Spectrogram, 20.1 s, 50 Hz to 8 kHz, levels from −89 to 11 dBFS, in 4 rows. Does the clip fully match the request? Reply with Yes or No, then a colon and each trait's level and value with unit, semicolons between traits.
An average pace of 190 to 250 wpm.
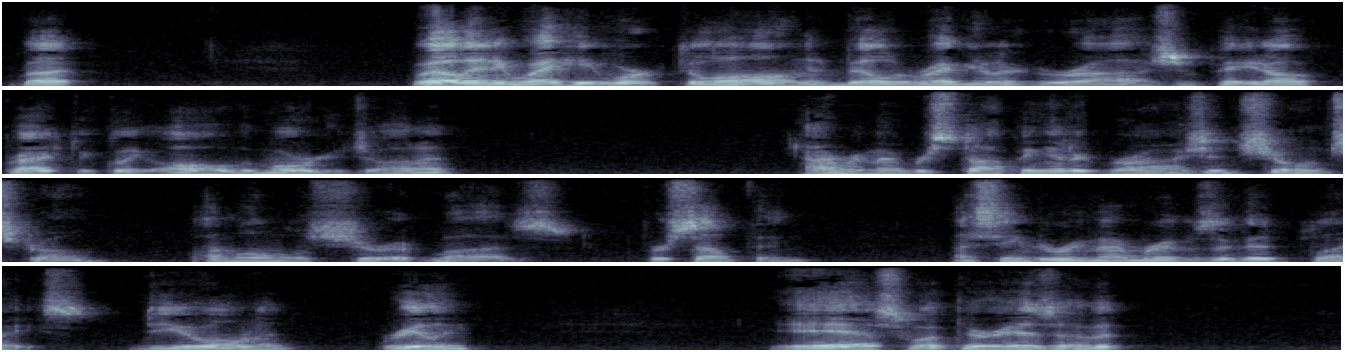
No: average, 170 wpm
